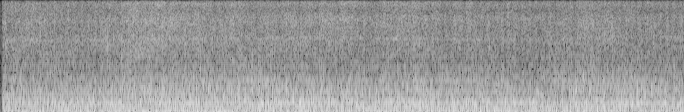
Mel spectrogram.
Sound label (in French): helico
